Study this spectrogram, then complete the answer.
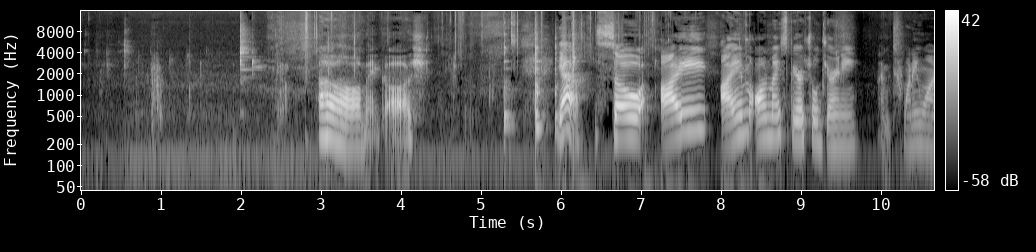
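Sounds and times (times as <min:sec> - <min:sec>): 
person drinking water: 0:00.6 - 0:01.7, 0:02.4 - 0:03.7, 0:04.3 - 0:08.2
speech: 0:03.0 - 0:04.4, 0:05.4 - 0:10.6.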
